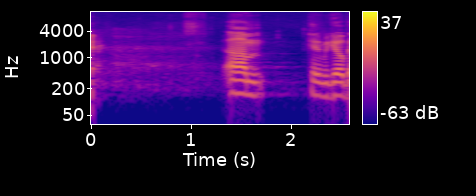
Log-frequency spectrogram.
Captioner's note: laughter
